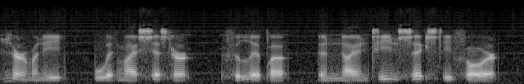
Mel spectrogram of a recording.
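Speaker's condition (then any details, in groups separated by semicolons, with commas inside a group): Motor neurone disease, speech-generating device; speaks only through speech synthesizer, synthesizer mispronounces some names, needs phonetic respelling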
